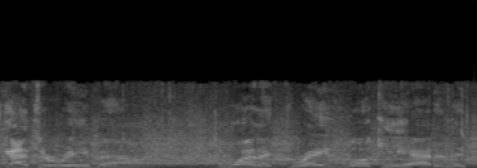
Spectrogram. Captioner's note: crowd cheering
